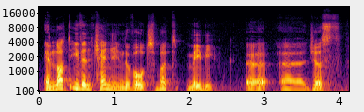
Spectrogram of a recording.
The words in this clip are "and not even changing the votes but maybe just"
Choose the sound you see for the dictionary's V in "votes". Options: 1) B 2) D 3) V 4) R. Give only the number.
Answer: 3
